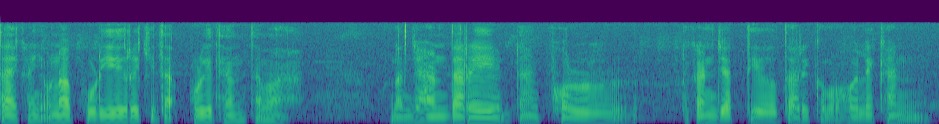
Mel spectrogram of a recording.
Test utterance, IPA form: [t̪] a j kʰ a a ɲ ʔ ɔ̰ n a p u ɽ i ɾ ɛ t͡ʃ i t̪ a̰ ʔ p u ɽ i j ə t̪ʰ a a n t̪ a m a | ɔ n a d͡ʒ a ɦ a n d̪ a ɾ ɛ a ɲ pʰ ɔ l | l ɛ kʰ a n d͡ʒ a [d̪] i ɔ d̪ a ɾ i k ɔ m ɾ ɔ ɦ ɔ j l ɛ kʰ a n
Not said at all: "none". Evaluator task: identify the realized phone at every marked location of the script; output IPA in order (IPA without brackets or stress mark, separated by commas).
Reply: t̪, t̪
